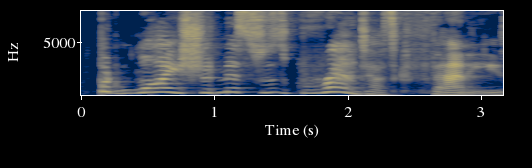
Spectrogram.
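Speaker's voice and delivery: full-blown fit of high, swooping indignant fussing. Reader voicing Lady Bertram over Fanny's dinner invitation; Lady Bertram having a fit. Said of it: "absolutely having a fit about it".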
